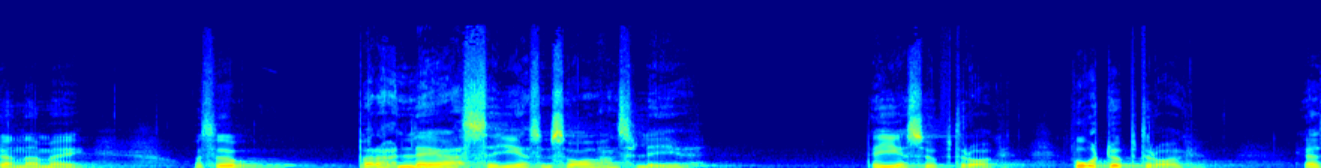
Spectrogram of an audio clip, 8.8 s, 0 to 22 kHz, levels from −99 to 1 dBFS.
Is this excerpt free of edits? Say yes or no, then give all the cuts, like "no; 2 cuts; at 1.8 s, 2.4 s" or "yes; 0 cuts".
yes; 0 cuts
